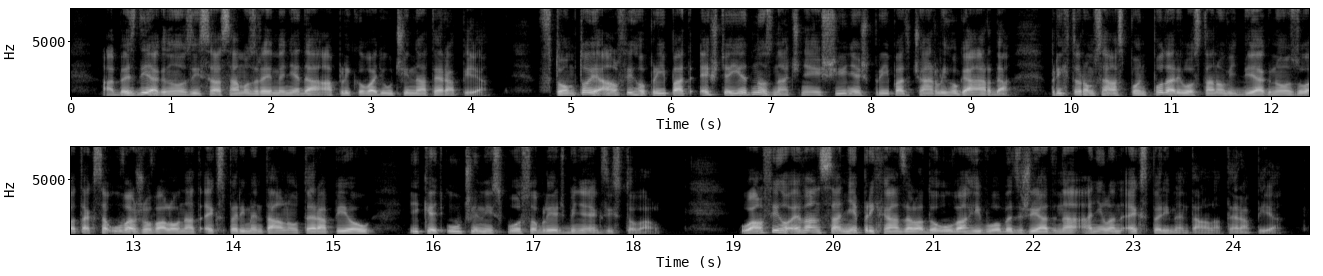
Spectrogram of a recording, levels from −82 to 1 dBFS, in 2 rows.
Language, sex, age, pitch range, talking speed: Slovak, male, 30-49, 100-130 Hz, 125 wpm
